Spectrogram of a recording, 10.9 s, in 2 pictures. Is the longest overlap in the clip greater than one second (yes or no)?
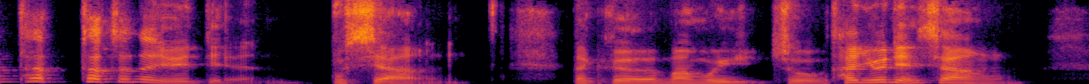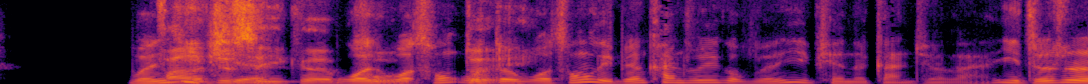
yes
